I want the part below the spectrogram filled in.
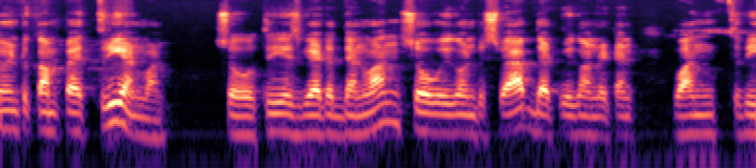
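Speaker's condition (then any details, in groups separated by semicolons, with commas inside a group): No condition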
